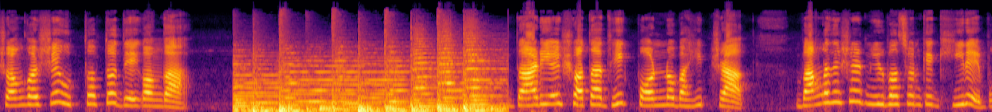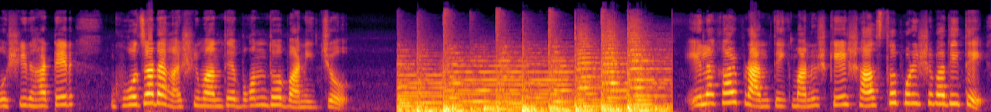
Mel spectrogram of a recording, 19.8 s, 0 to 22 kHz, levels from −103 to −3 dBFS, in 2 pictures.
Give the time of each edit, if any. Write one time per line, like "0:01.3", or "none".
0:02.1
0:13.7
0:16.6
